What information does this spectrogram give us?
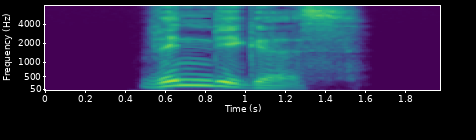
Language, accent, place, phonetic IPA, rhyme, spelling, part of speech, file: German, Germany, Berlin, [ˈvɪndɪɡəs], -ɪndɪɡəs, windiges, adjective, De-windiges.ogg
- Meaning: strong/mixed nominative/accusative neuter singular of windig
